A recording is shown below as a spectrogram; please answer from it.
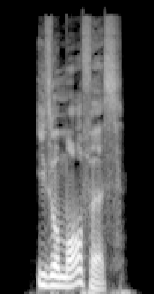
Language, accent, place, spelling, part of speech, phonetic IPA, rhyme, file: German, Germany, Berlin, isomorphes, adjective, [ˌizoˈmɔʁfəs], -ɔʁfəs, De-isomorphes.ogg
- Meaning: strong/mixed nominative/accusative neuter singular of isomorph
